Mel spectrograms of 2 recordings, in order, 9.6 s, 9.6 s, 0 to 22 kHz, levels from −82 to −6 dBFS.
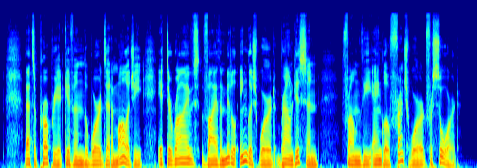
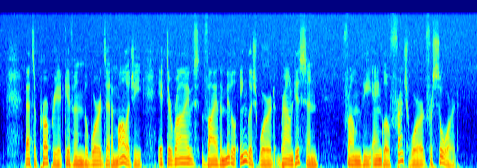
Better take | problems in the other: first | hiss; noticeable; throughout; 15 dB below the speech

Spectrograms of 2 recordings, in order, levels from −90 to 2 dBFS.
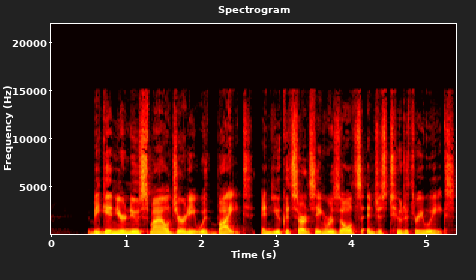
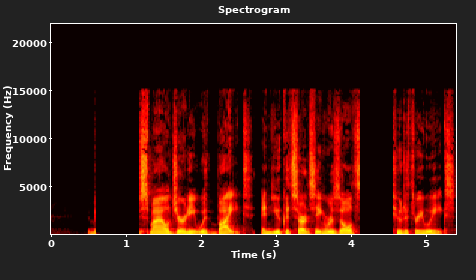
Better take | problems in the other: first | audio cutting out; at 0.5 s for 0.5 s and at 4 s

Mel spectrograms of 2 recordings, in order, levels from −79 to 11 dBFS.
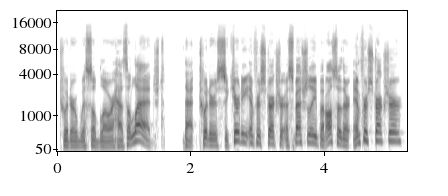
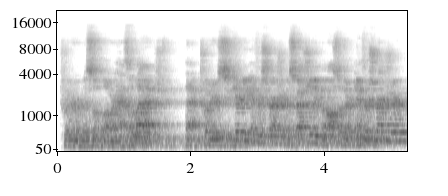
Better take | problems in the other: first | off-mic speech; far // room echo; strong; dies away in 1.6 s

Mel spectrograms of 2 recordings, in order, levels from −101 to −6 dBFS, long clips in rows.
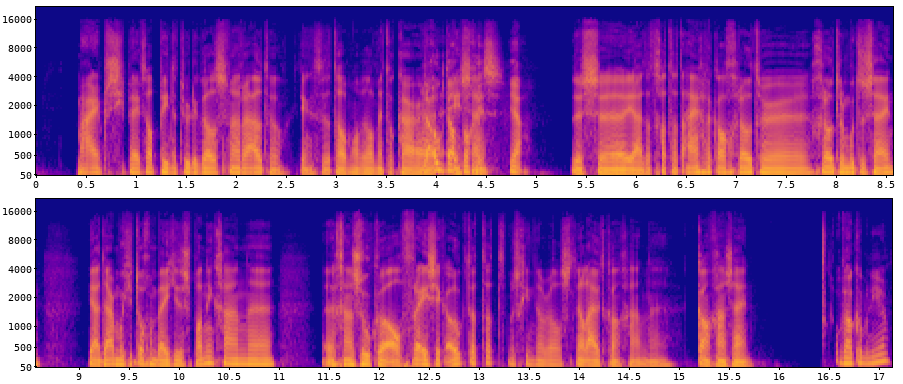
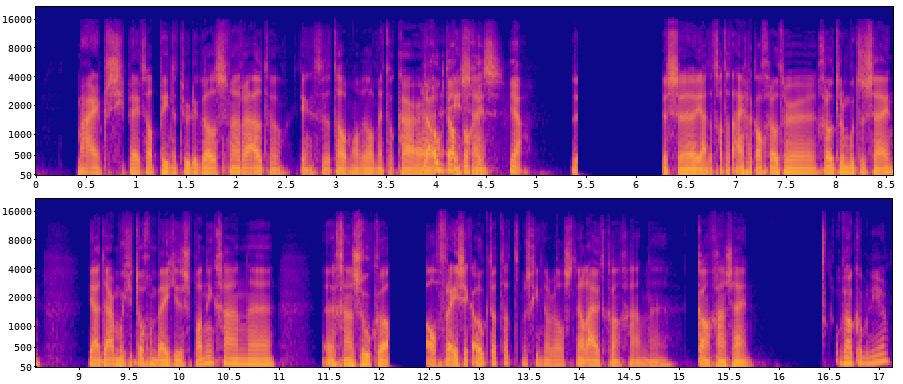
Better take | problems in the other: first | audio freezing; at 5.5 s for 1 s and at 12 s

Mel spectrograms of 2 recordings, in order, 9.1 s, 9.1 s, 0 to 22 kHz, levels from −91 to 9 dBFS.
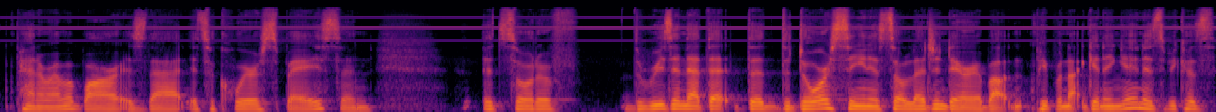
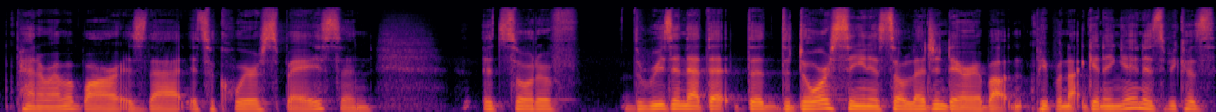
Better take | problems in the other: second | high-pitched whine; faint; throughout; 8 kHz, 25 dB below the speech

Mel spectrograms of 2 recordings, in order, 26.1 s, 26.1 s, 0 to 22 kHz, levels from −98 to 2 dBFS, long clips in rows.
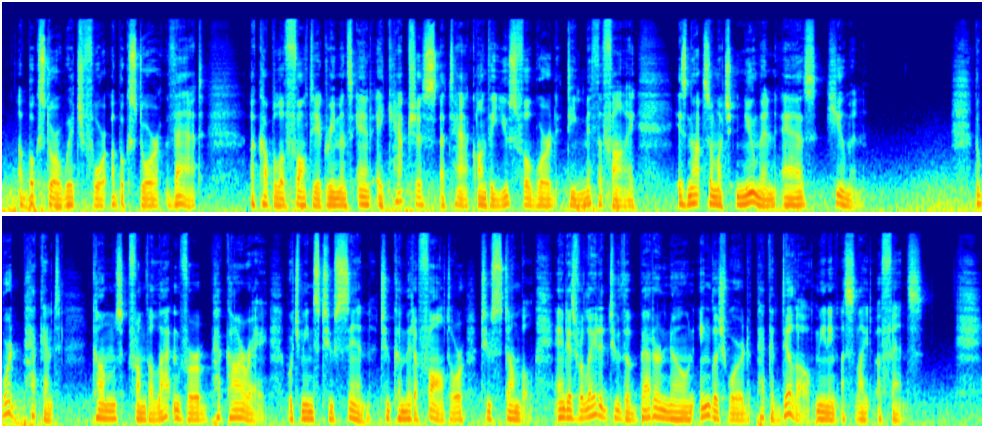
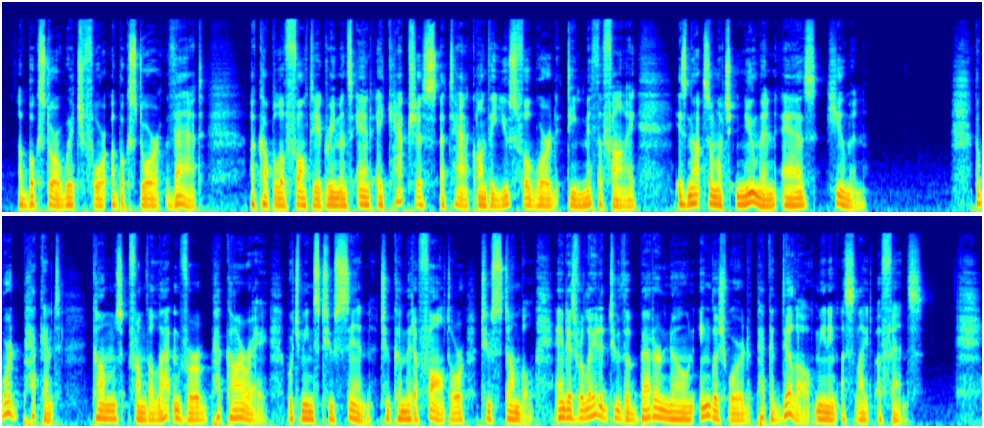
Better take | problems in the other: second | wind noise on the microphone; occasional gusts; 20 dB below the speech

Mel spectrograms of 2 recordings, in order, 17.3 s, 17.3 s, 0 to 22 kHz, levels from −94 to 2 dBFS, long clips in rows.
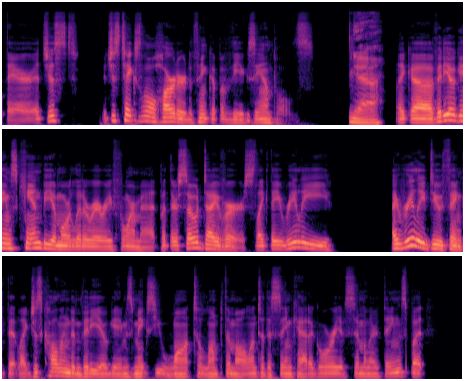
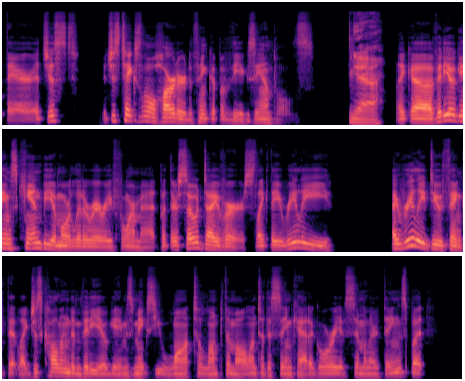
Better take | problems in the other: first | thin; very slightly; fading below 450 Hz

